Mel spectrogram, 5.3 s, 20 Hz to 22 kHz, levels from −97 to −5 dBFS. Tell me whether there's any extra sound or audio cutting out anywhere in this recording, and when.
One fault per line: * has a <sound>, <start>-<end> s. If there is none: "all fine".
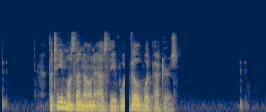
* has a dropout, 2.5-2.6 s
